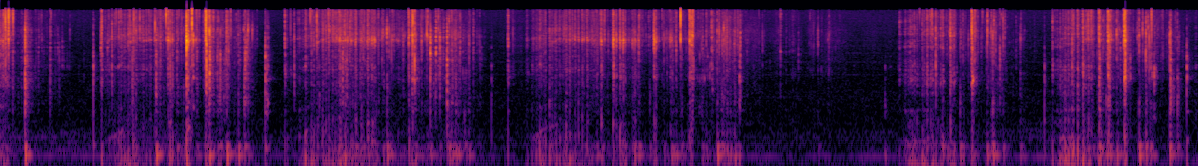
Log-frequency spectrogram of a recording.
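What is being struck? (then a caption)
Bar of soap. A hand-sized solid bar of soap, pink outside and white inside, is held in one hand and scraped and carved with a metal utility blade. Dry, crunchy scraping and crackling comes in dense bursts with bright, gritty texture and a low rumble beneath, broken by short pauses, including a longer quiet gap near the middle.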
